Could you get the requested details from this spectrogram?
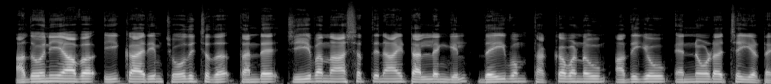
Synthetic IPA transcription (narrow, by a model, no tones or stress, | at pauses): ɐd̪o̞ːnijaːʋɨiːkaːɾjɐmt͡ɕo̞ːd̪ʱit͡ɕːɐðɨt̪ɐnde̞d͡ʑiːʋɐnaːɕɐt̪ːinaːjiʈːɐlːe̞ŋɡild̪e̞jʋɐmt̪ɐkːɐʋeɳɖɐʋumɐd̪ʱiɣɐʋume̞nːo̞ːɽɨt͡ɕe̞jːɐʈːe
